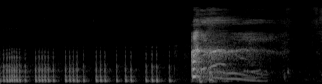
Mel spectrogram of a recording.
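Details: Slider, a pet dog slow to leave bed in the morning, yawning and stretching indoors: a run of soft rhythmic puffs and snuffles, then a sudden loud squeaky whine that slides downward and trails off into a quieter breath.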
